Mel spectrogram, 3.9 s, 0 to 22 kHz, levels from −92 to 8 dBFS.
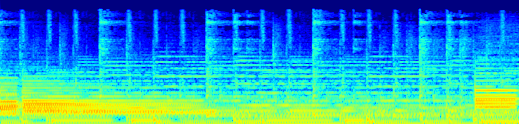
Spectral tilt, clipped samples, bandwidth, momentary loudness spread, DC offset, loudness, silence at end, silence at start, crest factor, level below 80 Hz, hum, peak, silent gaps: -6 dB/octave; under 0.1%; 17 kHz; 10 LU; 1%; -25 LUFS; 0 s; 0 s; 16 dB; -36 dBFS; none; -8 dBFS; none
